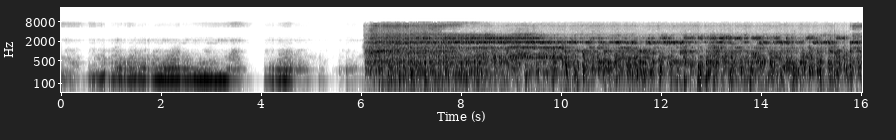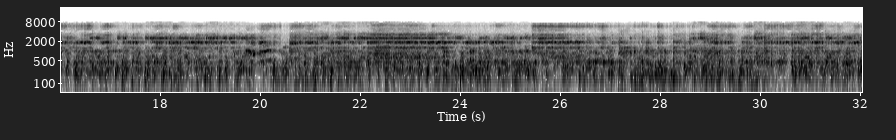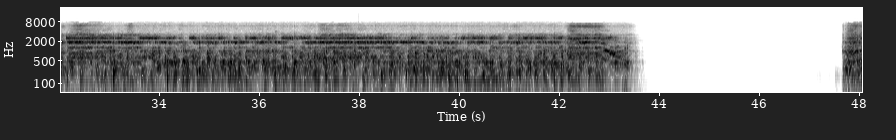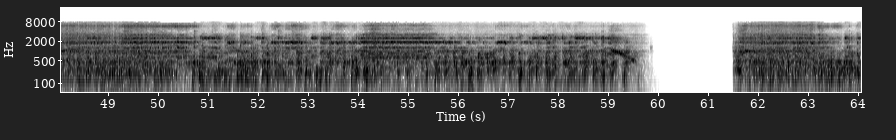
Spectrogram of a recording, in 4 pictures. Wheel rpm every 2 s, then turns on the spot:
0, 0, 0, 130, 160, 160, 160, 160, 160, 150, 150, 160, 160, 160, 160, 160, 160, 160, 160, 160, 160, 70, 0, 20, 150, 160, 160, 160, 160, 110, 20, 150.
none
